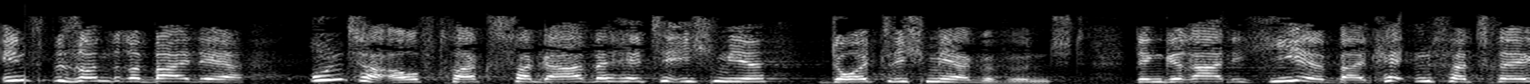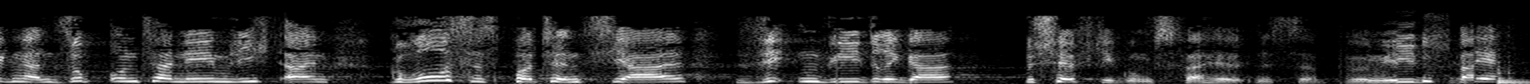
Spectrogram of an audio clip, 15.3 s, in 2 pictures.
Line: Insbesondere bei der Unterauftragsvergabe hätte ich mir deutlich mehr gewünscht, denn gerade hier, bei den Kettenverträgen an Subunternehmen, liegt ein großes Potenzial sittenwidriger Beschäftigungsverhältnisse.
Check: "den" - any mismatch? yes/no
yes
